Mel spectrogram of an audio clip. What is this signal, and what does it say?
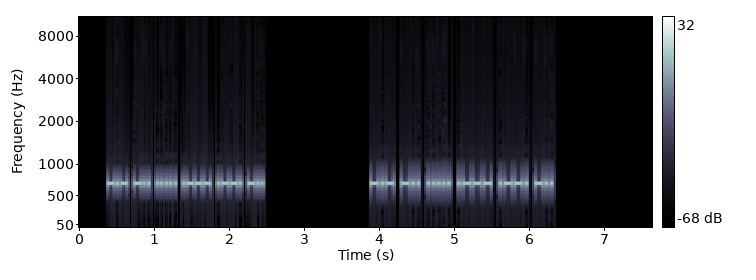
Morse code, heard as a keyed tone, about 42 wpm, 700 Hz. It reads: KD5JPD KD5JPD
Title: Speed Racing - USA 2x3 Call Signs 35wpm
